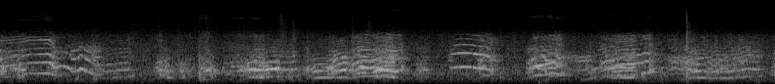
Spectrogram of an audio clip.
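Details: During the 2013 birth of her first litter of nine, English Springer Spaniel Latte whelps her seventh puppy; several short, bending whines and squeaky whimpers come in uneven bursts over a quiet room.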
